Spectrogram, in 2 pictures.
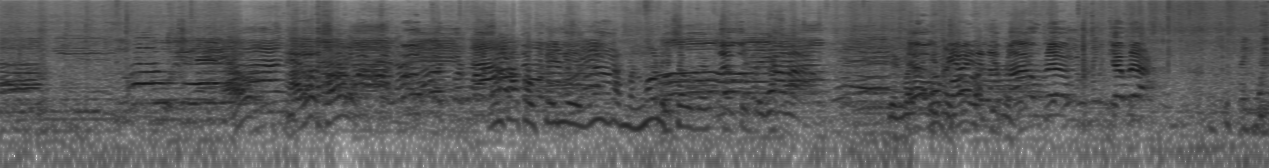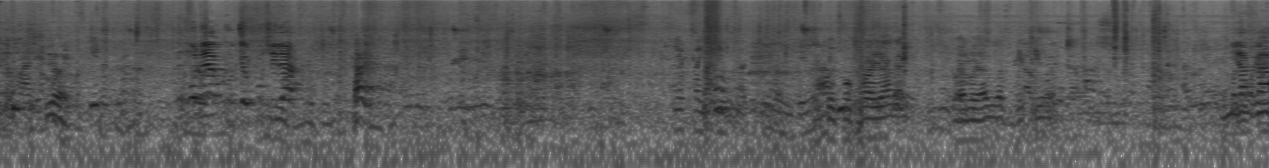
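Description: An elderly man speaks loudly into a microphone, heard through a loudspeaker outdoors.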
